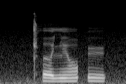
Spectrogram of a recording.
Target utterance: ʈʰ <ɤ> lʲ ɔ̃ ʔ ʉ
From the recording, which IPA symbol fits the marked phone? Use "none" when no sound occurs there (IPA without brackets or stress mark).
ɤ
